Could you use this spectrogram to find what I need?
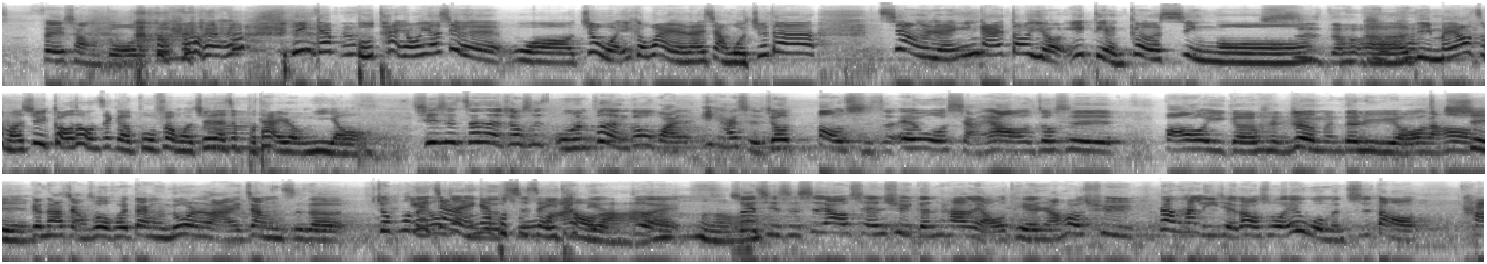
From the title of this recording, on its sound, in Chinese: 2021 Energy Taiwan智慧能源週-Live Podcast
